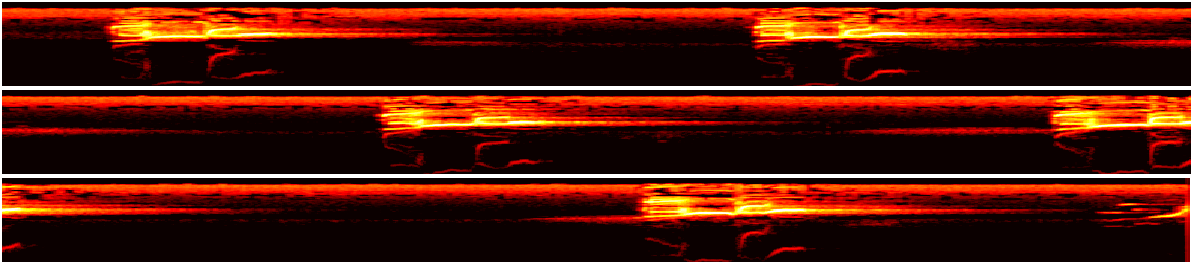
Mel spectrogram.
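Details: Eurasian siskin (Spinus spinus) repeating short high twittering phrases with thin whistled endings, five phrases at steady intervals of about two and a half seconds, clean and quiet otherwise.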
